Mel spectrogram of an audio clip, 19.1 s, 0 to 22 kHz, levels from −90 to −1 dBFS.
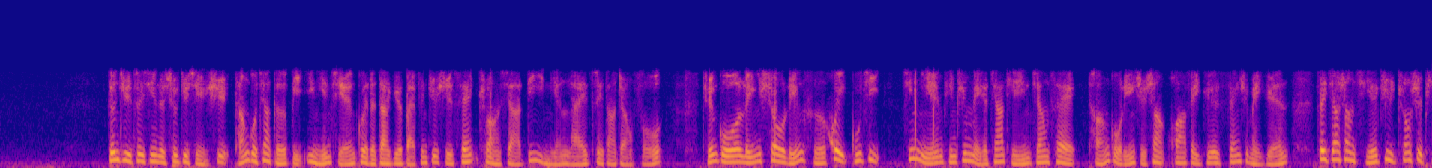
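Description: The whole recording of speech carries GSM full-rate codec damage: a buzzy, gravelly roughness consistent with 13 kbps coding, with the spectrogram empty above 4 kHz.

Lost GSM frames at 7.30 s (40 ms), 9.04 to 9.15 s (100 ms) and 13.08 s (about 20 ms) hold a metallic ring of the last good sound. Each shows as smeared, repeating spectral bands.

A loud pop at 10.35 s, then two more between 12.22 and 12.48 s, likely comes from an electrical glitch. Each stands roughly 20 dB above the speech and shows as a sharp vertical spike in the waveform.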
